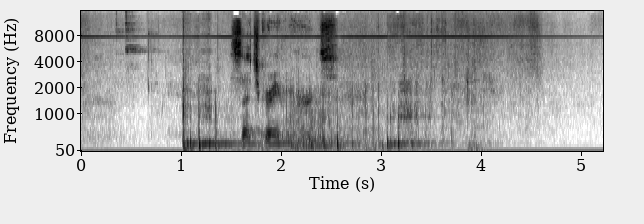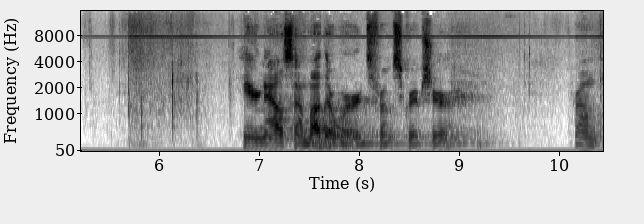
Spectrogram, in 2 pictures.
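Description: An elderly man speaks calmly through a microphone in a large room.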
